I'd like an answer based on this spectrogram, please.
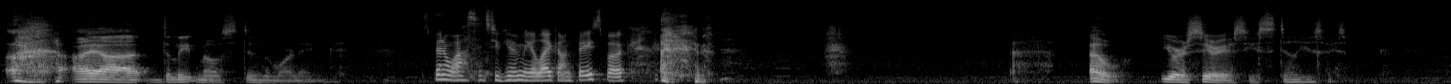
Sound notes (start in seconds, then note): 0.4 chuckles; 6.5 Max laughs; 8.2 Maggie chuckles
